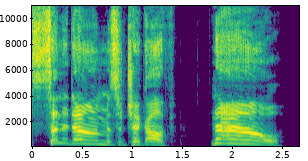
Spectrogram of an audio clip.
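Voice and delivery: high, loud command; urgent shout. Acted. Kirk shouting to Chekhov to fire now.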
